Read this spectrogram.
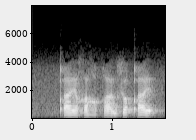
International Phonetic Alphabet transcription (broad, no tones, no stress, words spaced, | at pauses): qʼɛːχɜ ʁəqɜːsʷɘ qʼɛ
